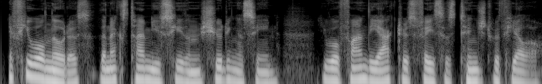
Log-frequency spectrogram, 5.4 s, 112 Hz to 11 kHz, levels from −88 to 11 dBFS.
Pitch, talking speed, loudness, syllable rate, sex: 125 Hz, 245 wpm, -17 LUFS, 6.2 syllables/s, male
